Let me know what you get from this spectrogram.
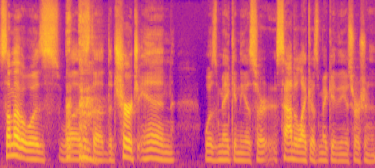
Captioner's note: clears throat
